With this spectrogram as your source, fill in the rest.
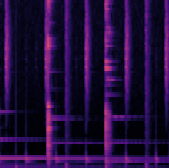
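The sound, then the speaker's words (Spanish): A small metal tube strikes glass bottles partly filled with water, giving many light, crisp clinks at an uneven pace, each leaving a ringing tone, the bottles sounding at different pitches. “en vez de soplar, se puede golpear las botellas con un tubito metálico.”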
